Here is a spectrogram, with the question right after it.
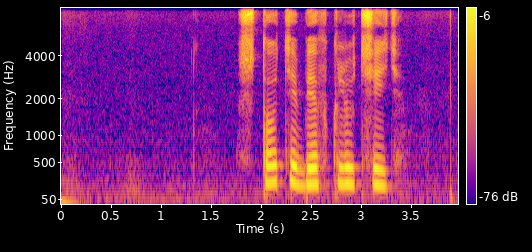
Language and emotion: Russian, neutral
